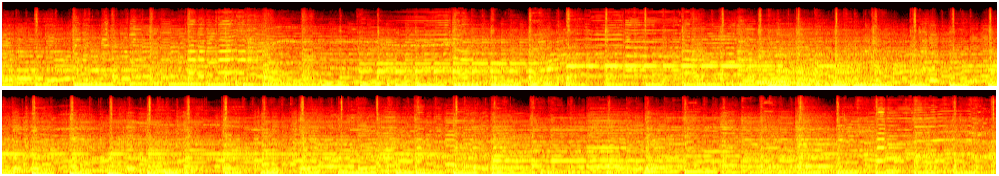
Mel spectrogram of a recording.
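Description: Live bluegrass band playing an instrumental break, a bowed fiddle out front with a dobro and a steady bass line underneath.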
